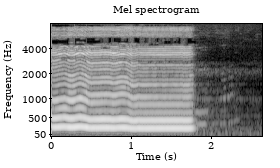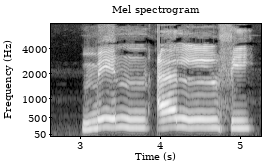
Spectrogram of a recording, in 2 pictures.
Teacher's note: এই নুন সাকিন কে গুন্না ছাড়া স্পষ্ট করিয়া পড়বো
